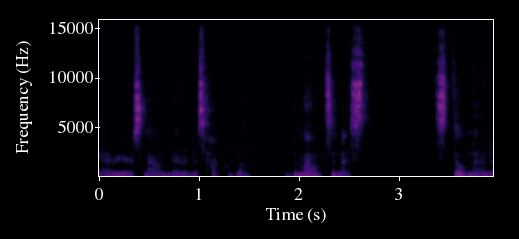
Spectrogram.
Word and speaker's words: Hakuba: I think the modern pronunciation is Hakuba. The area is now known as Hakoba.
